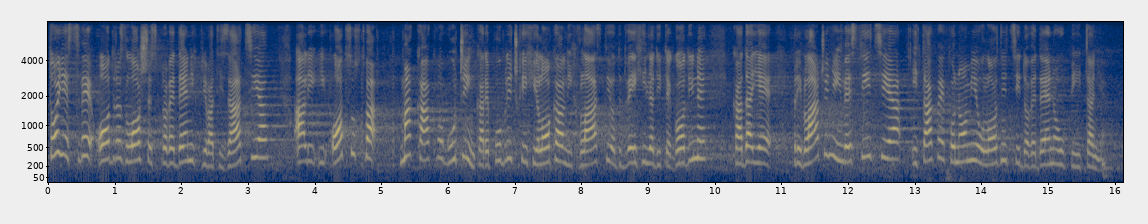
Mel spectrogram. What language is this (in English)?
Serbian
